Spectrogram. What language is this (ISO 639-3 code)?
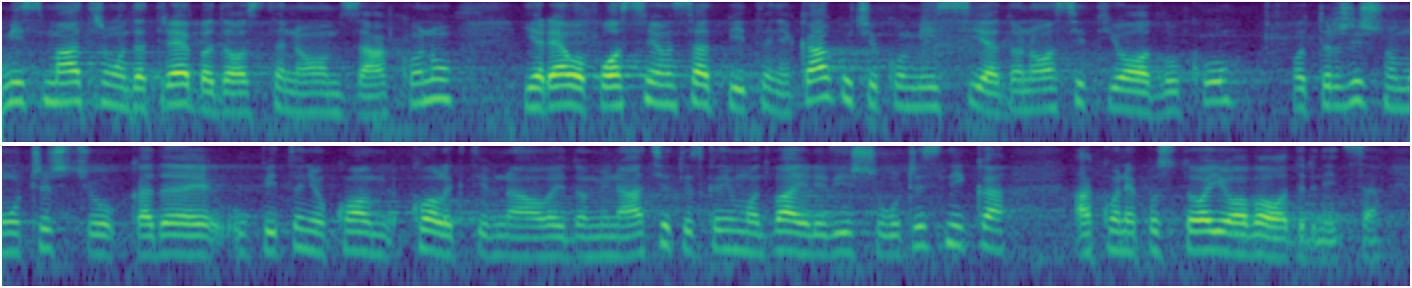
srp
